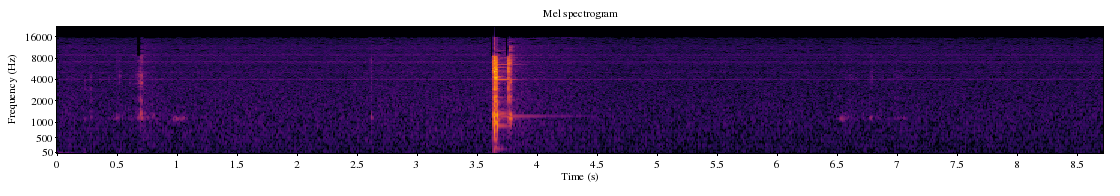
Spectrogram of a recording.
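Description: A sub-12 ft-lb .25 BSA Scorpion SE pre-charged air rifle firing once about halfway through: a sharp crack followed almost at once by a second smack. A few faint clicks come before and after.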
